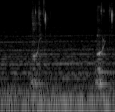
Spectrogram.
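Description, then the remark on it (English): Two soft drips of liquid, about a second apart, each a quick upward-bending plop followed by a bright tick, faint against a low steady hum with no voices. “The sound of dripping cut through the silence of the room, startling me.”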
